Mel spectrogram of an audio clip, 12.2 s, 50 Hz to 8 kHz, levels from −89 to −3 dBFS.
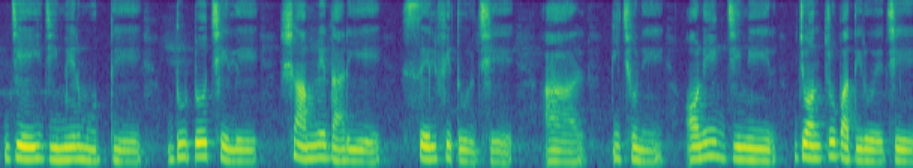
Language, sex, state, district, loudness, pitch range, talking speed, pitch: Bengali, female, West Bengal, Jhargram, -18 LUFS, 145-175 Hz, 90 wpm, 160 Hz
